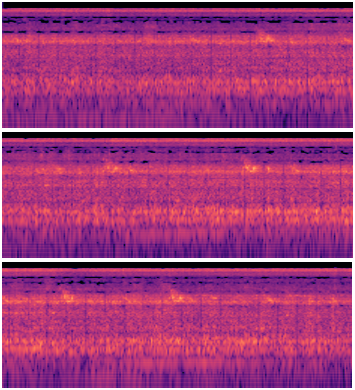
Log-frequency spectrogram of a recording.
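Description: Freight cars rolling past on the rails, a steady rolling noise of steel wheels on track, with short high-pitched wheel squeals several times.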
